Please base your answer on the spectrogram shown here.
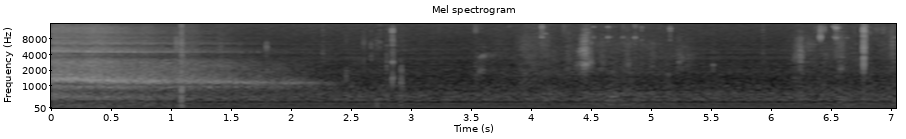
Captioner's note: breathing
